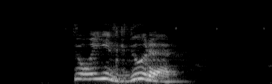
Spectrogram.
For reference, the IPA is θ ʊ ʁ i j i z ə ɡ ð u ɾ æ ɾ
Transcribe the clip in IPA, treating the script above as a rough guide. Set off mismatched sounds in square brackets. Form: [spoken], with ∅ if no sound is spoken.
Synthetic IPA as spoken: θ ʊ ʁ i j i [ð] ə ɡ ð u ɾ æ ɾ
